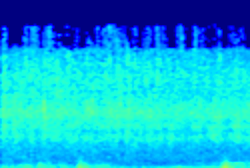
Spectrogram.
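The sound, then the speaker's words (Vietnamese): Thunder rumbles low and steady during a thunderstorm, with a constant hiss of rain on surfaces and a few deeper swells in the rumble. “mình đã tỉnh giấc từ lâu khi những tiếng sấm rền vang chợt lóe lên bầu trời.”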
